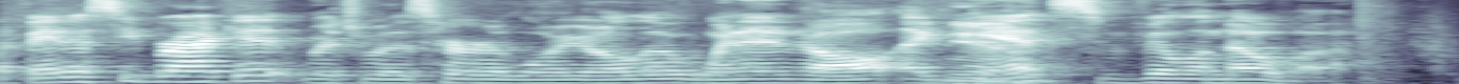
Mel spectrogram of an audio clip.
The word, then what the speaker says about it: Loyola: Did I say it wrong? Lola. You were singing Lola. Whatever.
